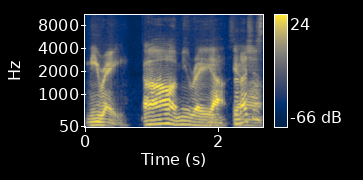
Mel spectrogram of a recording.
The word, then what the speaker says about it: Mirai: They're like, it's not mirai, it's mirai.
